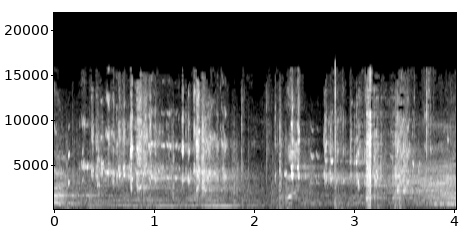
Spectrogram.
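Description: Basketball bouncing on a hardwood court during live play: a few separate bounces, the sharpest a little after three seconds in, over faint arena background.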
